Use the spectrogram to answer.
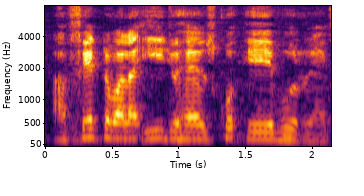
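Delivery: ordinary delivery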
